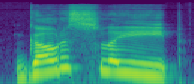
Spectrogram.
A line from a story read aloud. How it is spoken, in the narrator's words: cried his mother faintly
